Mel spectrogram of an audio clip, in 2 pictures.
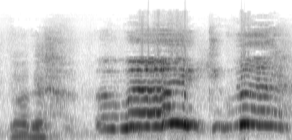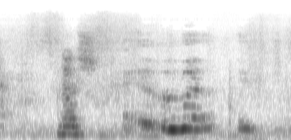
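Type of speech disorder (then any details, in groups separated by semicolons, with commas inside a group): Pseudobulbar dysarthria; cerebral palsy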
